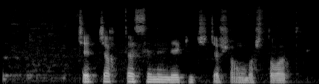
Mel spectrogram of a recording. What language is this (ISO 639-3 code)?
kir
